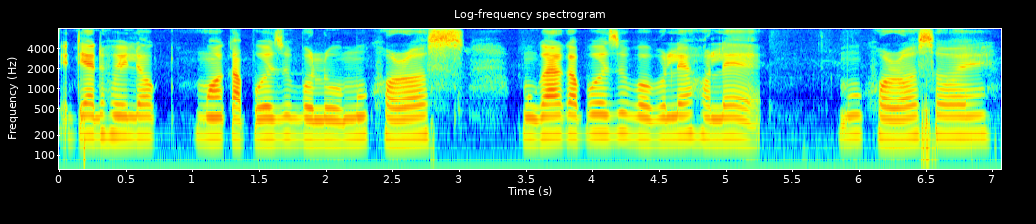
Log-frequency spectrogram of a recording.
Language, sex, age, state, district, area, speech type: Assamese, female, 30-45, Assam, Dibrugarh, rural, spontaneous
